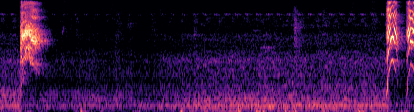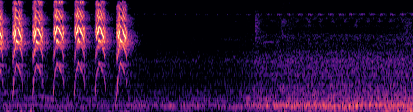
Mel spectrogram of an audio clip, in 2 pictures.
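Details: Young green ringneck (rose-ringed) parakeet chicks being fed by people at feeding time: a lone harsh squawk, then a rapid burst of about eight raspy pulses over a second and a half, with low room noise.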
